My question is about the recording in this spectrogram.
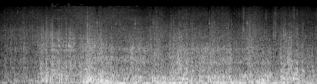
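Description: Thunder rumbles over a town square during a stormy night, mixed with steady heavy rain and a dense low roar that holds loud and unbroken throughout.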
